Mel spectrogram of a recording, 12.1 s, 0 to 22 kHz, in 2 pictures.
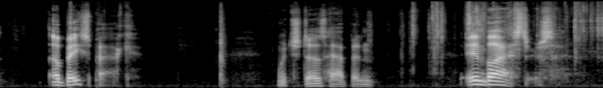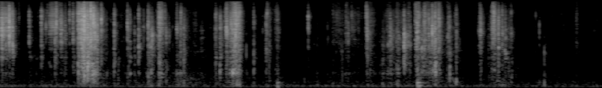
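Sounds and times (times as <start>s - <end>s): card pack wrapper tearing and crinkling: 4.0s - 8.8s, 9.4s - 11.2s.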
